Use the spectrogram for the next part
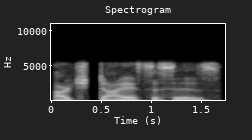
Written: archdioceses

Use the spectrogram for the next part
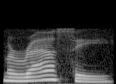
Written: morassy

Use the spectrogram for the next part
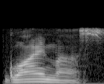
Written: Guaymas

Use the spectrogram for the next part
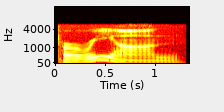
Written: pereon

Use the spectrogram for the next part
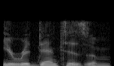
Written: irredentism

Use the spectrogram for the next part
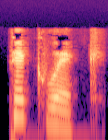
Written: pickwick

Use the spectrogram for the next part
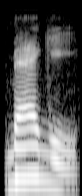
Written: baggy

